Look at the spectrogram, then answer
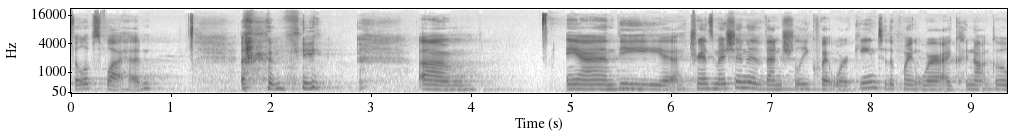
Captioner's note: laughing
